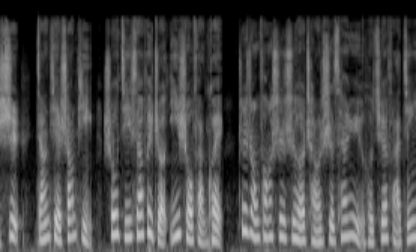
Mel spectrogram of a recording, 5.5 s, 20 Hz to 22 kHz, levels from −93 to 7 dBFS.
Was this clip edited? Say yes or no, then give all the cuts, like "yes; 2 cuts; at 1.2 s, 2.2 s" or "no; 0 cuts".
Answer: yes; 2 cuts; at 1.3 s, 3.1 s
